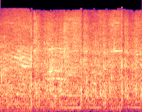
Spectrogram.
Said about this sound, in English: That's gunfire. All right. Just a hail of gunfire just now.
